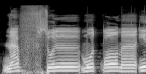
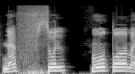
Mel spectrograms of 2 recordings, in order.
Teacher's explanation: Karena lam punya sifat namanya tawasud. Ya, jadi tetap mengalir sedikit.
